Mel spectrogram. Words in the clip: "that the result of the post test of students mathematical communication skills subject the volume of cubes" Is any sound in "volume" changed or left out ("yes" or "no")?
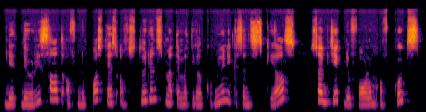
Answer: yes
